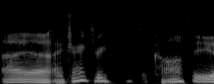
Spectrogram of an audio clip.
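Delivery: soft, shy, sheepish, embarrassed voice. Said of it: "like, shy about it".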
